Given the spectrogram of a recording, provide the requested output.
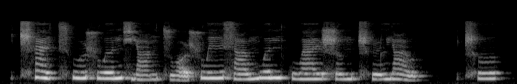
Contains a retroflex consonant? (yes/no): yes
